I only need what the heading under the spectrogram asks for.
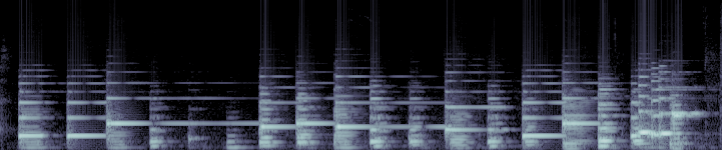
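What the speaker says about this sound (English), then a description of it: "Without the pedal down, it sounds like this" Piano notes played without the sustain pedal sound short and detached, each cut off before the next, in a clipped, evenly paced melodic line without talking.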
